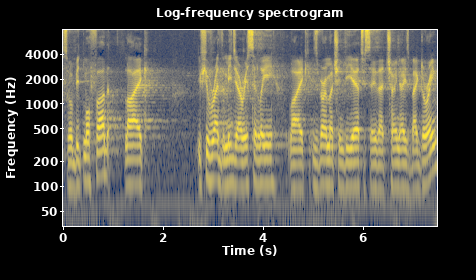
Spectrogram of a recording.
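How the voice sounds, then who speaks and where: Long, frequent pauses break up a man's speech. The recording has audible room echo and noticeable background noise. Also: fairly low pitch for a man, fairly even intonation, moderate pace. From France. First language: French. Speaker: security researcher. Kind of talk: conference talk. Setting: stage with audience. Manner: casual, many fillers and restarts.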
